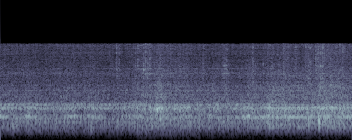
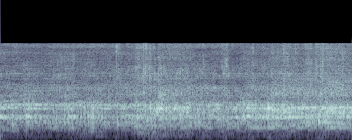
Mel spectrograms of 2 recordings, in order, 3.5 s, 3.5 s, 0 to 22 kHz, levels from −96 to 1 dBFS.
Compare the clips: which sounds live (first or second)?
first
